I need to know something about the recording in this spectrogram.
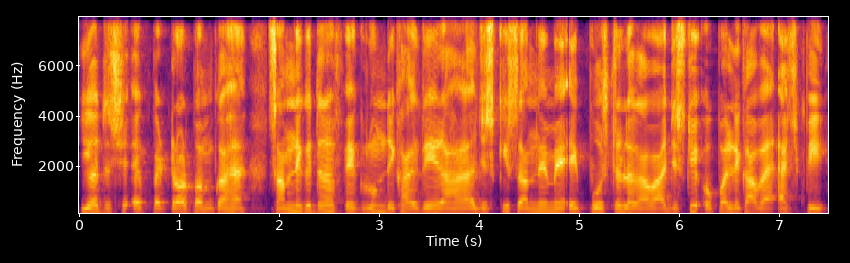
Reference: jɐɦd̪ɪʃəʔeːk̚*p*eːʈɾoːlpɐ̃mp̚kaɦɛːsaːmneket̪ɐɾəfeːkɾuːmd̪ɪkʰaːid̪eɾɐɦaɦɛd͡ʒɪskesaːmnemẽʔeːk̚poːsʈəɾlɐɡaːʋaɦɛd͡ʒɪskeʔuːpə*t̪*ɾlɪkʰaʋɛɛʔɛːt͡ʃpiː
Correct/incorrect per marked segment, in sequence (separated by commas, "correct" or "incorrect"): correct, incorrect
